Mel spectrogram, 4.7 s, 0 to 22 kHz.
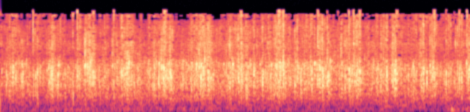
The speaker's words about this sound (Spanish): Aplausos tras un minuto de silencio en la Plaza de María Pita, donde se concentraban casi 400 personas con pancartas en las que se rechazaba la violencia de género.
